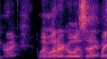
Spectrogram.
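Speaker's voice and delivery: usual speaking voice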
